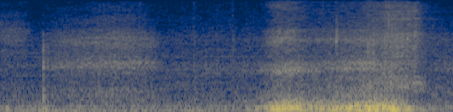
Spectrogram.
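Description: A person breathing in sharply, close to the microphone, in a pause between sentences, lasting under a second near the end.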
